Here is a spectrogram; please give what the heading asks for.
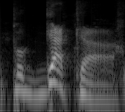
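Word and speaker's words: Pogačar: pour son premier tour, Pogacar, c'est son nom, Pogacar, pardon. Très bien prononcé. Pogacar. Vraiment très belle prononciation.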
